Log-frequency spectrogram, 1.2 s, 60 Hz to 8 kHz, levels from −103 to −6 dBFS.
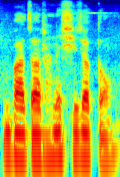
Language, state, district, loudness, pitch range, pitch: Kokborok, Tripura, West Tripura, -18 LUFS, 100-105 Hz, 100 Hz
